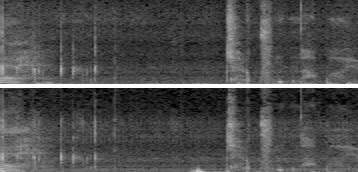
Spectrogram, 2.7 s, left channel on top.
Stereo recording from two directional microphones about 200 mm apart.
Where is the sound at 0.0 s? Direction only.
Centre (ahead or behind).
